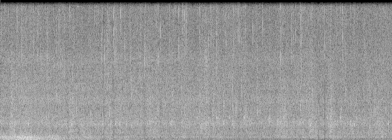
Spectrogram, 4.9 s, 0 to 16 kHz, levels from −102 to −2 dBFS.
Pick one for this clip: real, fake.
real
